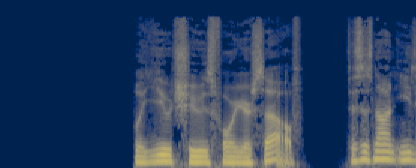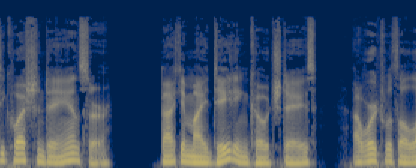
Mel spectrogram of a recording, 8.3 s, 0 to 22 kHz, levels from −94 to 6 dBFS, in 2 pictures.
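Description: No faults found in this speech; the gentle fade-in over the opening second or so is a deliberate edit with no click or hard edge.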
